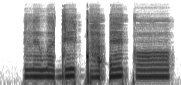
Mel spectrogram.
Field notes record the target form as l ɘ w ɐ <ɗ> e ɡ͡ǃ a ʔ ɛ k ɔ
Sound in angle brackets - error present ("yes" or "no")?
yes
